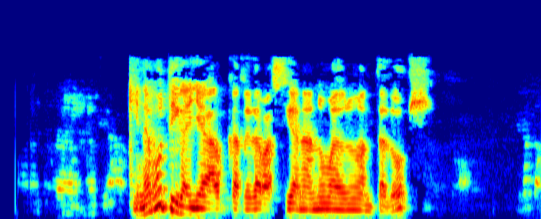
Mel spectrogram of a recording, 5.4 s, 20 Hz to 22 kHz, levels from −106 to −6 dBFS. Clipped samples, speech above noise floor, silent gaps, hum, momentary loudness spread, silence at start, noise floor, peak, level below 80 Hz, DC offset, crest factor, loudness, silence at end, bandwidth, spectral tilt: under 0.1%; 65 dB; none; none; 10 LU; 0.6 s; -81 dBFS; 0 dBFS; -58 dBFS; under 0.1%; 18 dB; -16 LUFS; 0 s; 7.6 kHz; -5 dB/octave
